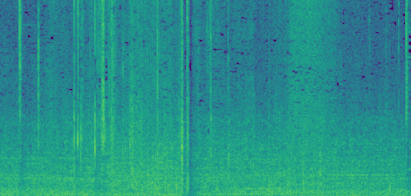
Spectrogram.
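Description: Hands working the rear-pillar courtesy lamp switch and trim inside the car: a few light clicks and knocks over a steady background hum.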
